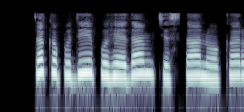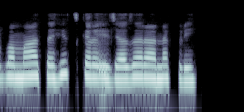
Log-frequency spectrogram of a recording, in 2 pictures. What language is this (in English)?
Pashto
